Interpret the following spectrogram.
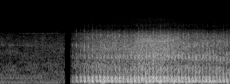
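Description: A small motorcycle engine running, with wind rushing over the microphone, starting abruptly about two-thirds of a second in after a quieter stretch of outdoor background.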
